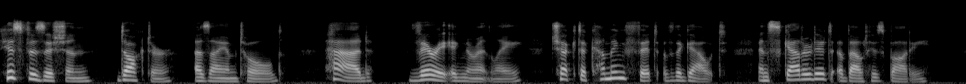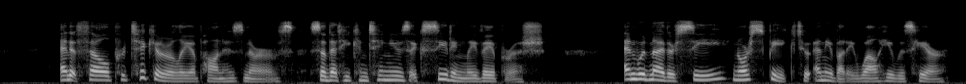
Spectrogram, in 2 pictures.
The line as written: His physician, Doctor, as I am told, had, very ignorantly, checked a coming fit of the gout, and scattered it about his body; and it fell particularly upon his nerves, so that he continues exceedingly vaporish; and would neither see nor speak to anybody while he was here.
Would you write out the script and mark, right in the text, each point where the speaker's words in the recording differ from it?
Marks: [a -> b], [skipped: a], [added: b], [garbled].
His physician, Doctor, as I am told, had, very ignorantly, checked a coming fit of the gout, and scattered it about his body; and it fell particularly upon his nerves, so that he continues exceedingly vaporish; and would neither see nor speak to anybody while he was here.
